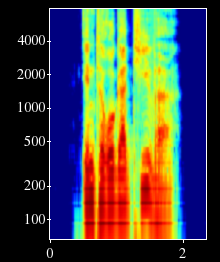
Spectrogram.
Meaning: inflection of interrogativ: 1. strong/mixed nominative masculine singular 2. strong genitive/dative feminine singular 3. strong genitive plural
- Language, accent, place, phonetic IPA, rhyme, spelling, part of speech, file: German, Germany, Berlin, [ˌɪntɐʁoɡaˈtiːvɐ], -iːvɐ, interrogativer, adjective, De-interrogativer.ogg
